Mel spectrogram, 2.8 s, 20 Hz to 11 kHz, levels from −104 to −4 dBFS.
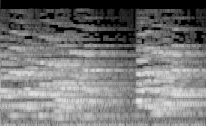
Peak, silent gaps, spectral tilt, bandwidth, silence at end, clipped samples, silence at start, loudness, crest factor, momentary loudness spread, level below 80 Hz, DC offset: -6 dBFS; none; -3.5 dB/octave; 9 kHz; 0 s; under 0.1%; 0 s; -19 LUFS; 16 dB; 6 LU; -46 dBFS; under 0.1%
